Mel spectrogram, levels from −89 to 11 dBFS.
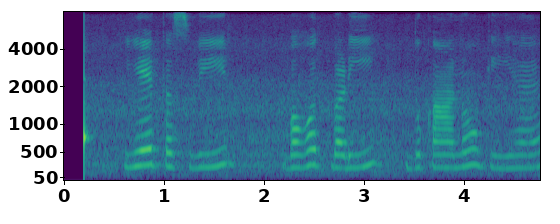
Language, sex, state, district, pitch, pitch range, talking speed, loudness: Hindi, female, Haryana, Charkhi Dadri, 245 Hz, 230-270 Hz, 90 wpm, -27 LUFS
